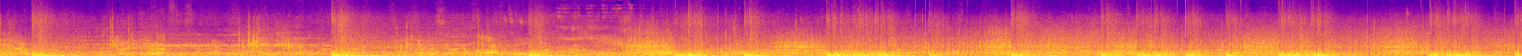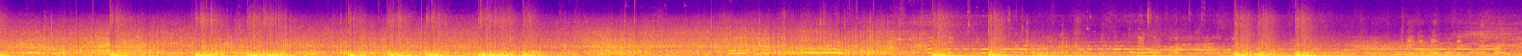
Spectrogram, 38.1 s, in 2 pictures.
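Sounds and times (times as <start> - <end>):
fireworks bursting: 0.0 - 38.0.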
